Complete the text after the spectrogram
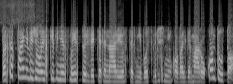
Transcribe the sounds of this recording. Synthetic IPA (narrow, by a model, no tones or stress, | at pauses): pɐsɐkpɑːnʲʋʲɛʒʲoːʋɐlʲsʲt̪ʲiːbʲɪnʲeːsmɐɪst̪oːɪɾʲʋʲɛt̪ʲɛɾʲɪnɑːɾʲɪjoːst̪ɐɾʲnʲiːboːsʋʲɪɾʲʃʲɪnʲɪŋkoːʋɐlʲd̪ʲɛːmɑːɾoːkoːnt̪ʊt̪oː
